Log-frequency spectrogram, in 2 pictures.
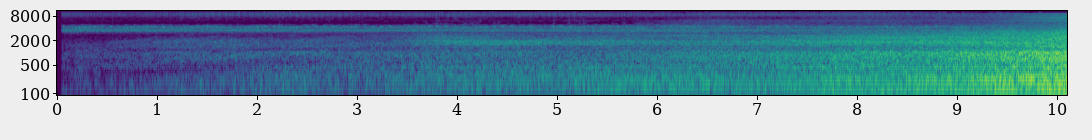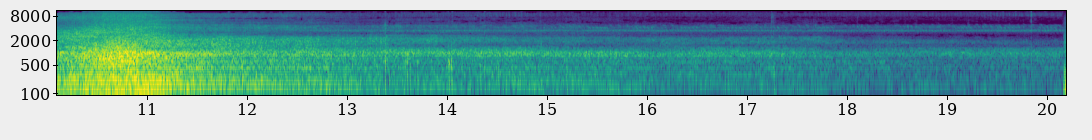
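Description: A road vehicle passing by: engine and tyre noise swell slowly to a peak about halfway through, then fade away as it goes. A steady high-pitched tone runs underneath.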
